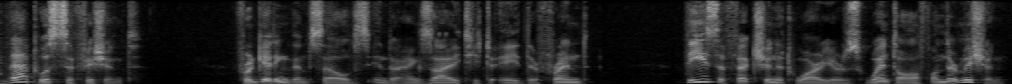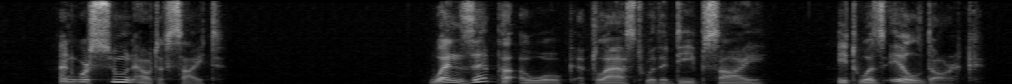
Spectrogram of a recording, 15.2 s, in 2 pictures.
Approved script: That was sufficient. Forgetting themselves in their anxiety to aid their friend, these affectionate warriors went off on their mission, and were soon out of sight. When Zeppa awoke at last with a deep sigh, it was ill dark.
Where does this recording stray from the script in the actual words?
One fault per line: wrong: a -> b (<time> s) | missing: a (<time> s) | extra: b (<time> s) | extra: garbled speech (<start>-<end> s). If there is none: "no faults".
no faults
